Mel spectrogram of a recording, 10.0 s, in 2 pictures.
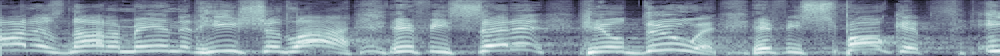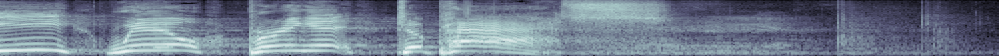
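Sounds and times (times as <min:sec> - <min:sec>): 
speech: 0:00.2 - 0:08.3
audience hand claps: 0:09.1 - 0:09.9.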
